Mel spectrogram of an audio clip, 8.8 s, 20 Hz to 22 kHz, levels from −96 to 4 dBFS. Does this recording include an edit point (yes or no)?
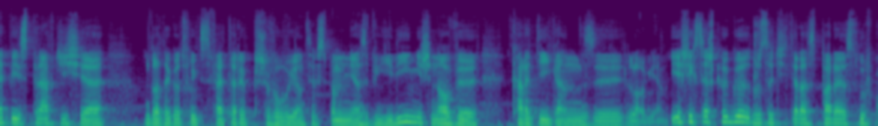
yes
